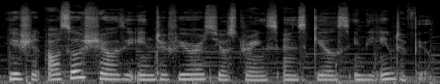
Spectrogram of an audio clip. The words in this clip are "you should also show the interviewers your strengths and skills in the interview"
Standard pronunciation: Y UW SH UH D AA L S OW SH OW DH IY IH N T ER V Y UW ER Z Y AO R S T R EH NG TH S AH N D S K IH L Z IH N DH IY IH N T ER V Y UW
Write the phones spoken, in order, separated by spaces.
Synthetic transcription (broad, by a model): Y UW SH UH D AA L S OW SH OW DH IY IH N T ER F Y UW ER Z Y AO S T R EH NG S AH N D S K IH L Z IH N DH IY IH N T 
